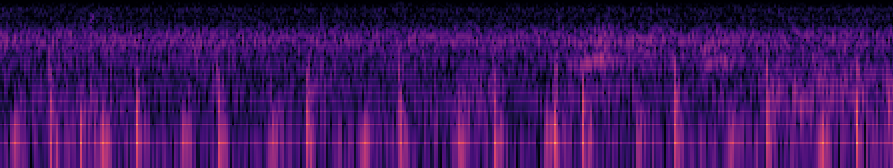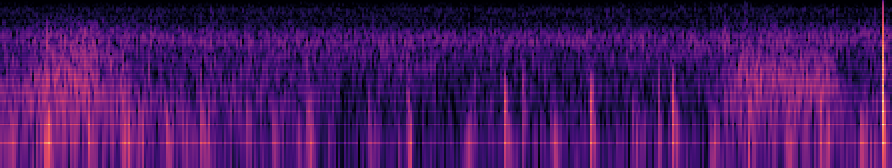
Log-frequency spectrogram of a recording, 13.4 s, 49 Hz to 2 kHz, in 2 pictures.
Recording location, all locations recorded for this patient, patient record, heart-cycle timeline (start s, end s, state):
pulmonary valve (PV)
aortic valve (AV)+pulmonary valve (PV)+tricuspid valve (TV)+mitral valve (MV)
#Age: Child
#Sex: Female
#Height: 125.0 cm
#Weight: 23.0 kg
#Pregnancy status: False
#Murmur: Absent
#Murmur locations: nan
#Most audible location: nan
#Systolic murmur timing: nan
#Systolic murmur shape: nan
#Systolic murmur grading: nan
#Systolic murmur pitch: nan
#Systolic murmur quality: nan
#Diastolic murmur timing: nan
#Diastolic murmur shape: nan
#Diastolic murmur grading: nan
#Diastolic murmur pitch: nan
#Diastolic murmur quality: nan
#Outcome: Abnormal
#Campaign: 2015 screening campaign
0.00	0.72	unannotated
0.72	0.88	S1
0.88	1.00	systole
1.00	1.12	S2
1.12	1.34	diastole
1.34	1.46	S1
1.46	1.62	systole
1.62	1.76	S2
1.76	2.02	diastole
2.02	2.14	S1
2.14	2.28	systole
2.28	2.40	S2
2.40	2.70	diastole
2.70	2.82	S1
2.82	2.98	systole
2.98	3.12	S2
3.12	3.40	diastole
3.40	3.54	S1
3.54	3.68	systole
3.68	3.82	S2
3.82	4.10	diastole
4.10	4.22	S1
4.22	4.35	systole
4.35	4.46	S2
4.46	4.75	diastole
4.75	4.90	S1
4.90	5.02	systole
5.02	5.18	S2
5.18	5.46	diastole
5.46	5.58	S1
5.58	5.74	systole
5.74	5.84	S2
5.84	6.10	diastole
6.10	6.26	S1
6.26	6.40	systole
6.40	6.52	S2
6.52	6.72	diastole
6.72	6.86	S1
6.86	6.98	systole
6.98	7.12	S2
7.12	7.32	diastole
7.32	7.46	S1
7.46	7.56	systole
7.56	7.70	S2
7.70	7.92	diastole
7.92	8.04	S1
8.04	8.17	systole
8.17	8.34	S2
8.34	8.66	diastole
8.66	8.80	S1
8.80	8.97	systole
8.97	9.14	S2
9.14	9.43	diastole
9.43	9.54	S1
9.54	9.72	systole
9.72	9.86	S2
9.86	10.16	diastole
10.16	10.28	S1
10.28	10.44	systole
10.44	10.58	S2
10.58	10.80	diastole
10.80	10.94	S1
10.94	11.08	systole
11.08	11.22	S2
11.22	11.42	diastole
11.42	11.56	S1
11.56	11.70	systole
11.70	11.80	S2
11.80	11.98	diastole
11.98	12.12	S1
12.12	12.24	systole
12.24	12.36	S2
12.36	12.56	diastole
12.56	12.72	S1
12.72	12.82	systole
12.82	12.98	S2
12.98	13.39	unannotated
